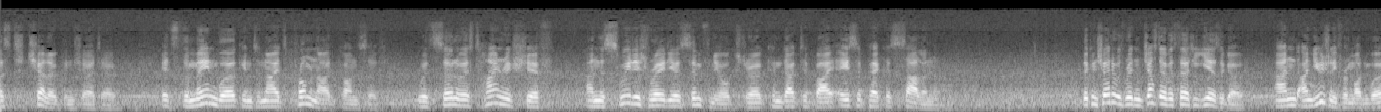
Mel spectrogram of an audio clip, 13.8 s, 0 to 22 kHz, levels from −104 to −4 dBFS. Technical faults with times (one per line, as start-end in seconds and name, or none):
10.34-13.81 time-stretched section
